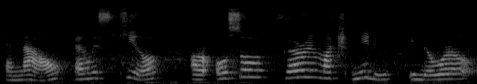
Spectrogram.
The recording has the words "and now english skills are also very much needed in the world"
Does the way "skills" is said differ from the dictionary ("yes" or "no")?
yes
